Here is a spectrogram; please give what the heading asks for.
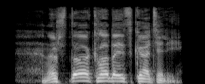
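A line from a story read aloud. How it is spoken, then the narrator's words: Shout. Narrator (Russian): крикнул он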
